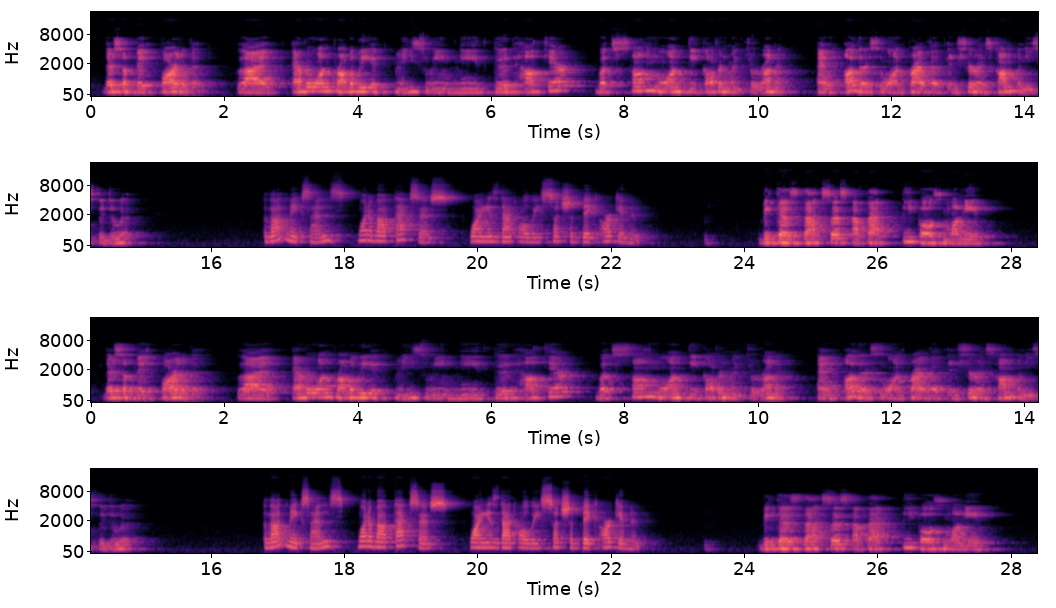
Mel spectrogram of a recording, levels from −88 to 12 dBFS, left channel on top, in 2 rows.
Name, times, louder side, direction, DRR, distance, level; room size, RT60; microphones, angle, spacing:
voice 1, 0.2-1.6 2.2-2.7 3.0-7.2 7.6-10.4 10.9-14.8 24.2-26.1 26.4-27.5, left 3 dB, 45° left, 4 dB, 1.5 m, -23 dB
voice 2, 16.8-19.5 19.9-22.4, right 4 dB, 40° right, 9 dB, 0.9 m, -24 dB
10.0 x 7.7 x 8.3 m, 0.85 s
head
